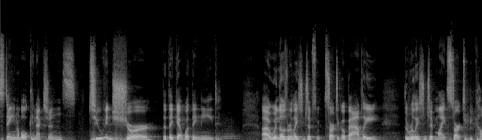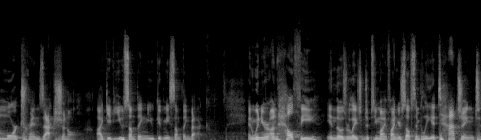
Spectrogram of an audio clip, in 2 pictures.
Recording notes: Around the Circle hosted a conference about becoming your true self. This audio is a live recording from that conference.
